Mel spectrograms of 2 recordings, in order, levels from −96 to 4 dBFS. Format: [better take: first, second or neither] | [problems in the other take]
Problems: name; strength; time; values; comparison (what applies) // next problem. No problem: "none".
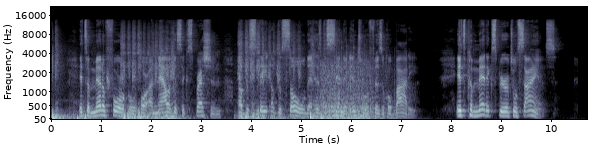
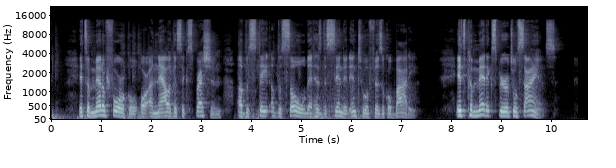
second | household noises; loud; until 6.5 s; 3 dB below the speech; faint in the second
